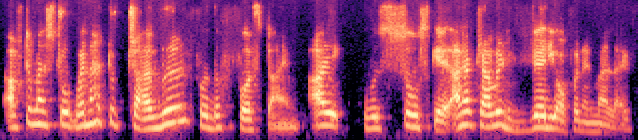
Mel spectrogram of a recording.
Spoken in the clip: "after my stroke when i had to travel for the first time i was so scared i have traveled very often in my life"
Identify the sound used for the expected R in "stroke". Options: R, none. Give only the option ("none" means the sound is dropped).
R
